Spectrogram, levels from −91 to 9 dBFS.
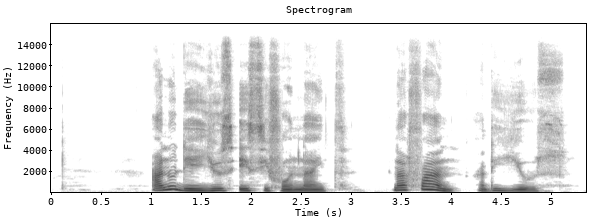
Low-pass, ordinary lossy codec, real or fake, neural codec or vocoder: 14.4 kHz; none; real; none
